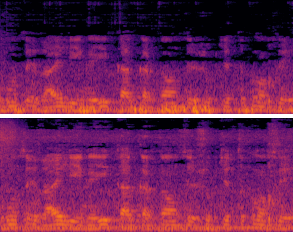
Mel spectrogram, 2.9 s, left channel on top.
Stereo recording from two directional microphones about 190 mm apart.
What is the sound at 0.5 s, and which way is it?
Speech, centre (ahead or behind).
